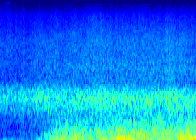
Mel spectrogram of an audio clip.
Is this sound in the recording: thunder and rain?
yes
